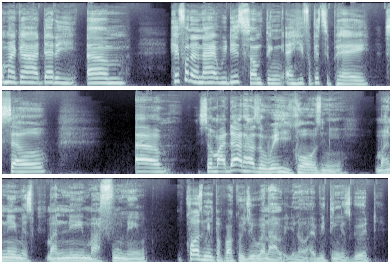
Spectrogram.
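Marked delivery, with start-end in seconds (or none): 0.0-3.7 teacher voice, pitched very high. Retelling what the educator said to the speaker's dad, imitating her educator's voice. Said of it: "in her educator's voice".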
